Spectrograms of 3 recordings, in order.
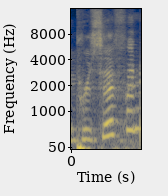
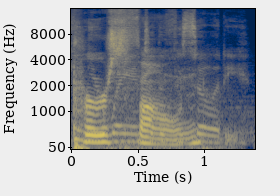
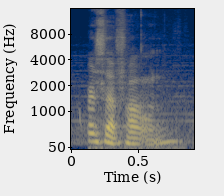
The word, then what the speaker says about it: Persephone: Yeah, Persephone is a really pretty name. Perspective. And this passcode will give you access to the obviously that's once I found out it wasn't pronounced purse phone.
